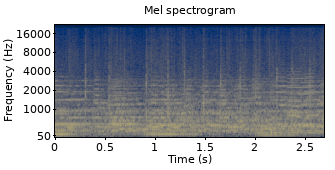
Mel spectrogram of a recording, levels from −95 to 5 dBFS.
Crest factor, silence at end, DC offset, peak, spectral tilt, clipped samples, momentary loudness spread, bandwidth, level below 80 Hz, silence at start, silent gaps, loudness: 16 dB; 0 s; under 0.1%; -12 dBFS; -6 dB/octave; under 0.1%; 2 LU; over 20 kHz; -48 dBFS; 0 s; none; -28 LUFS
